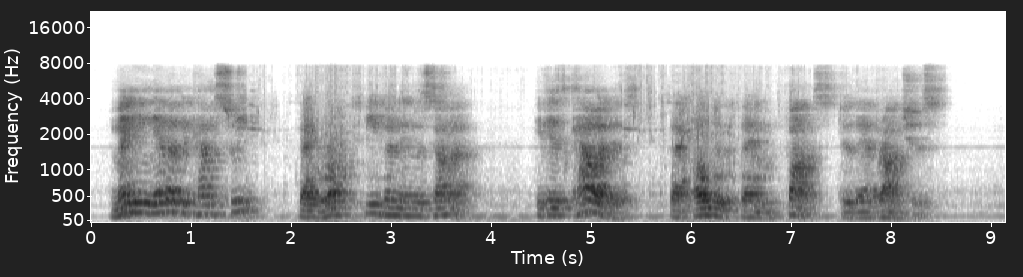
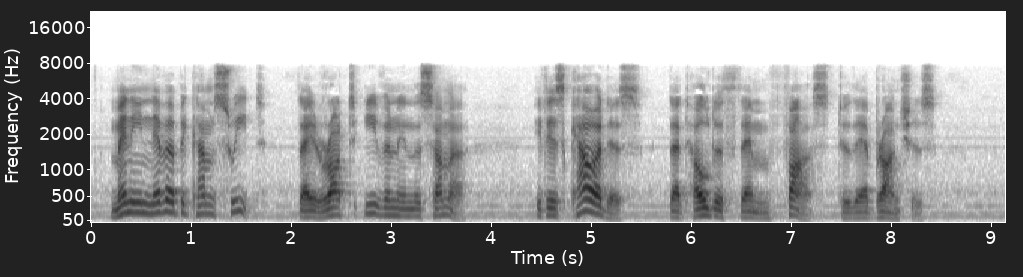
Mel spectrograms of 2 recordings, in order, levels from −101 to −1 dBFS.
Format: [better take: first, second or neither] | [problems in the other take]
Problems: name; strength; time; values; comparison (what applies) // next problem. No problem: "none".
second | noise reduction (neural separator model SepFormer DNS4)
